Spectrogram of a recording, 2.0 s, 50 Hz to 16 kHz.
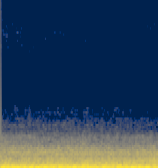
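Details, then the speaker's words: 1966 Chevy Nova Wagon, 327 small block with small cam, TH350 automatic, Ford 9-inch rear: even, deep V8 burble at steady idle, no ticks or misses, smooth not-overbearing exhaust note; normal idle. "here no ticks or nothing runs nice and smooth good little exhaust note but too overbearing but"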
